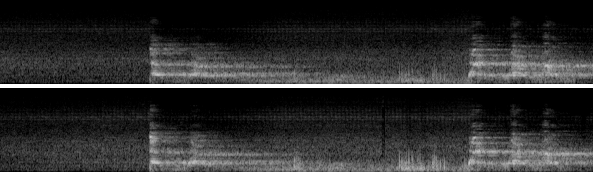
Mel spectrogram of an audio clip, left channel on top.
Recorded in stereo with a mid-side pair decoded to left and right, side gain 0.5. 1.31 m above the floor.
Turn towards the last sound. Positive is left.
turn(degrees=-25)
